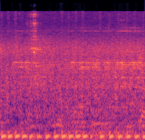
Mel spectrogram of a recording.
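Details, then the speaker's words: Hero Super Splendor single after clutch housing replaced, riding in gear with clutch released: even, steady fast putter, no rattle; earlier gear-engaged rattling noise fixed, sounds smooth like original. "देखिए दोस्तो sound पूरा smooth है हमारा यहां पर problem set out हो चुका है"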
